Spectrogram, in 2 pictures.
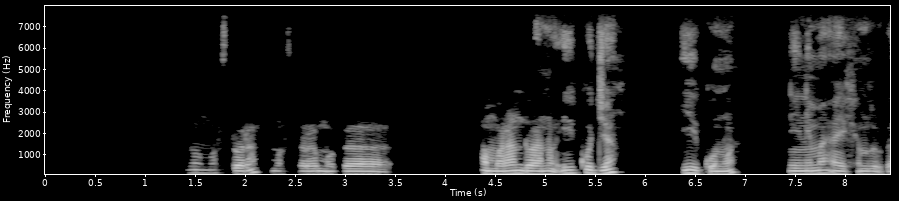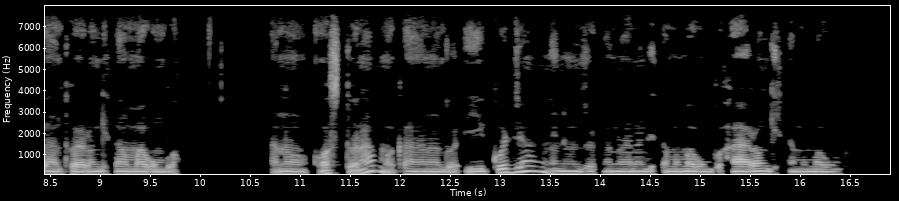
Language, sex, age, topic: Oshiwambo, male, 18-24, finance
